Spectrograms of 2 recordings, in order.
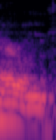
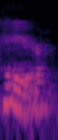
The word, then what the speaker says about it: heirloom: No, the H is supposed to be silent. Yeah, in this position. Well, this is America, so we pronounce our heirlooms.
